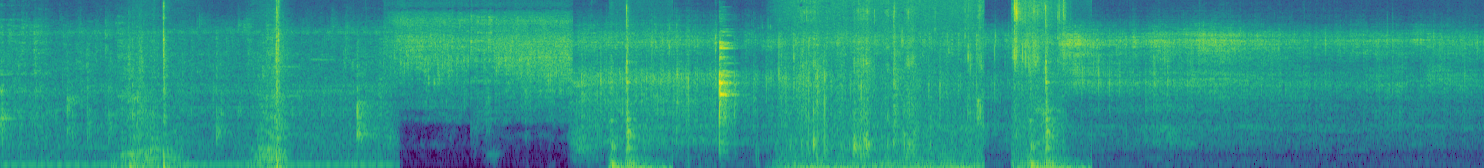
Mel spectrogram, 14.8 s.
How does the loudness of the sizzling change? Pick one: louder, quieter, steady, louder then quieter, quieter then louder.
louder then quieter.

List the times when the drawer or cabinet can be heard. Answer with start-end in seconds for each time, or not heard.
1.1-2.9, 6.0-6.8, 10.2-10.9.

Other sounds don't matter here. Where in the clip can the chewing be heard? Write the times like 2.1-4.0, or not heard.
7.7-10.7.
